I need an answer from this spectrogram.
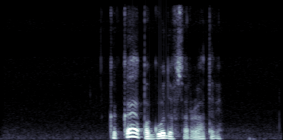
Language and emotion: Russian, sad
